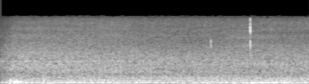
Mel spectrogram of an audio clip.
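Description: Steady low rumble of vehicle and traffic noise with an even hiss over it, beginning suddenly.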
